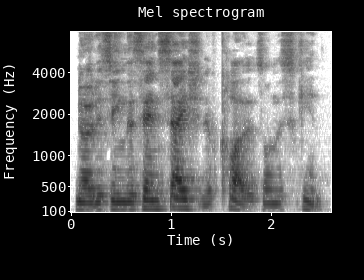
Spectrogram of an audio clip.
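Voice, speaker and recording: A man guiding a relaxation meditation as a yoga nidra instructor, speaking in a calm, soothing, unhurried manner with gentle phrasing. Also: medium pitch.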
